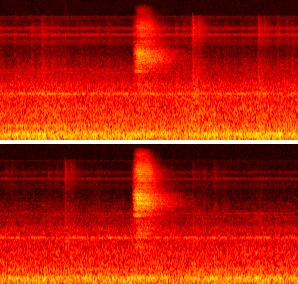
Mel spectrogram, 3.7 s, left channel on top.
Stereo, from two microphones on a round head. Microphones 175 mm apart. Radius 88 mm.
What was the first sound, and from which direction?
A hiss, 85° right.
